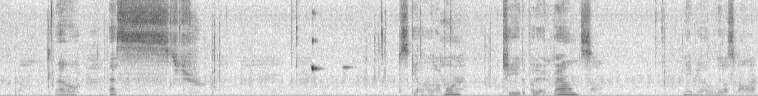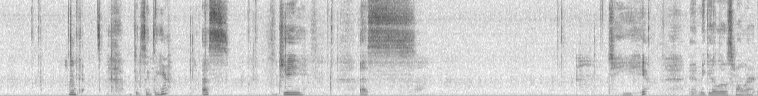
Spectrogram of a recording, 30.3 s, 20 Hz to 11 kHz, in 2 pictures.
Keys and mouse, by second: 1.1 l, 2.2 s, 4.4 g, 7.6 s, 9.8 g, 13.8 s, 17.5 a, 17.9 l, 19.1 s, 20.9 g, 22.3 s, 27.1 g.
